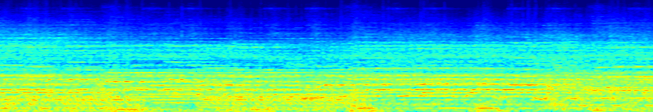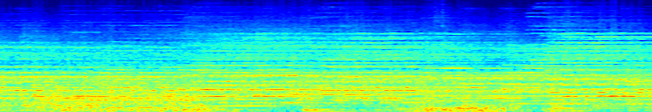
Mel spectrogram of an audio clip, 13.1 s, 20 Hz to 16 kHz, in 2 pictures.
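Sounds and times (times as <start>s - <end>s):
choir singing sustained notes: 0.0s - 13.0s
low musical accompaniment: 0.0s - 13.0s.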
